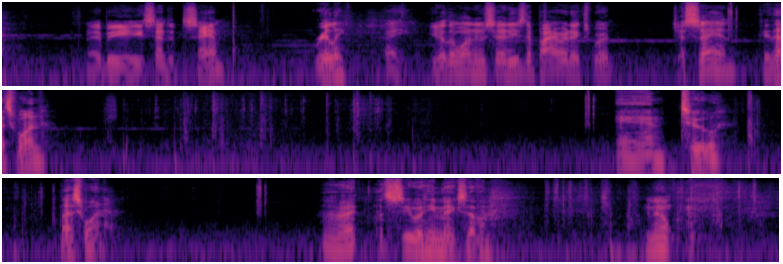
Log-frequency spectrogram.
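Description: An older man speaks in a gruff, joking voice, close by.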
